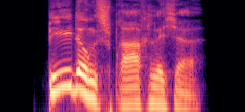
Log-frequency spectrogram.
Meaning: inflection of bildungssprachlich: 1. strong/mixed nominative/accusative feminine singular 2. strong nominative/accusative plural 3. weak nominative all-gender singular
- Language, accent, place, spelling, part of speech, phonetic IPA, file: German, Germany, Berlin, bildungssprachliche, adjective, [ˈbɪldʊŋsˌʃpʁaːxlɪçə], De-bildungssprachliche.ogg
